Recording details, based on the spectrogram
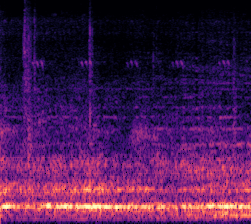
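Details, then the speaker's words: Replacement Attwood RV water heater, leak-tested, on test run: a few sharp igniter clicks over a steady low hum as the propane burner lights on gas and keeps burning evenly with a blue flame; normal ignition. "Well, as you can hear, it lit on gas, flame's nice and blue, so we'll turn it over to electric."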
